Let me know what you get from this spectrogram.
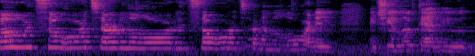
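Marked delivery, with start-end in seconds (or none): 0.0-3.1 acted-out sobbing, very high and loud, lamenting. Retelling her answer when a woman asked about her walk with the Lord, retelling own crying. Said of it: "I was busted out crying".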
